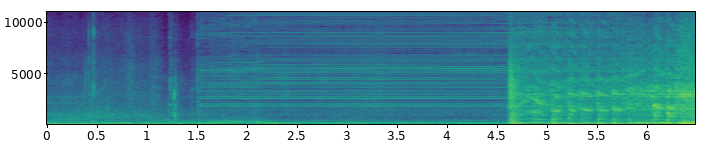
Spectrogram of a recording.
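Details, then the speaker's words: 1991 Jeep Cherokee Briarwood after replacing a dead alternator: a brief crank, then it catches and settles into a steady, even idle with no knocks or squeals; the gauge reads 14 volts and a test drive was fine. "well i just took a minor test drive and everything seems to be just fine"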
